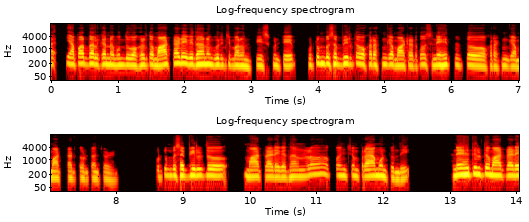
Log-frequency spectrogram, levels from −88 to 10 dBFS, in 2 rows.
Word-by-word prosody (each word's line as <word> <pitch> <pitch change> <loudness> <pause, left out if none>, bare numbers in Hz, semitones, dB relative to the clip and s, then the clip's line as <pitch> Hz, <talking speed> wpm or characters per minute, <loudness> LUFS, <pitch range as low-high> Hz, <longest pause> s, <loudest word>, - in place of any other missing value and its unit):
అయ్ 185 - -6 0.2
ఈ - - +1
అపార్థాల 200 0 +3
కన్నా 180 -1 +2
ముందు 175 0 -1
ఒకరితో 175 +2 0
మాట్లాడే 205 +4 +4
విధానం 185 +1 +4
గురించి 175 0 -3
మనం 160 -1 +1 0.2
తీసుకుంటే, 155 0 -4 0.3
కుటుంబ 200 +4 0
సభ్యులతో 195 +1 0
ఒక 185 +1 -3
రకంగా 180 +1 -2
మాట్లాడుతాం, 160 +2 -2
స్నేహితులతో 170 0 -1 0.2
ఒక 135 - -15
రకంగా 150 0 -4
మాట్లాడుతూంటాం 135 -1 -6
చూడండి. 115 -4 -10 0.6
కుటుంబ 180 +4 -5
సభ్యులతో 180 +1 +2 0.6
మాట్లాడే 160 0 0
విధానంలో 165 +5 -3 0.3
కొంచెం 180 -1 -4
ప్రేముంటుంది. 160 -7 +1 0.7
స్నేహితులతో 205 +2 +4
మాట్లాడే 180 0 +3
175 Hz, 125 wpm, -23 LUFS, 160-185 Hz, 0.7 s, మాట్లాడే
